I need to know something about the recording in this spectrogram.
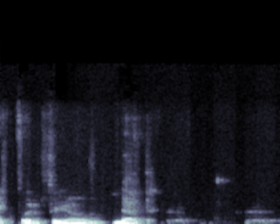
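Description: An elderly man speaks slowly over an online call.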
